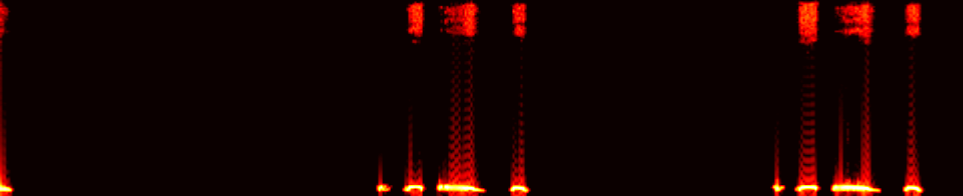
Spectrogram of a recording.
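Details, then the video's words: Male and female spotted doves cooing. Two phrases about four seconds apart each hold a few short coos, then a longer, louder coo that falls in pitch, and a final short coo. A fragment of a coo opens the clip. There is no other sound. "Tiếng chim cu gáy trống mái thổ kích bổi"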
